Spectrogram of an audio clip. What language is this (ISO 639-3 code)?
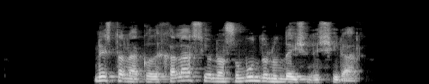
glg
